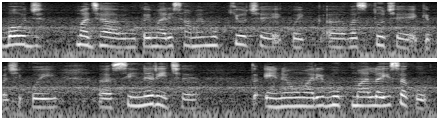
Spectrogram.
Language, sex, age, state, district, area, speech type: Gujarati, female, 18-30, Gujarat, Surat, urban, spontaneous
